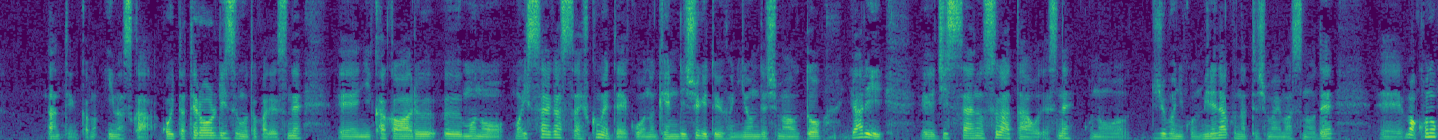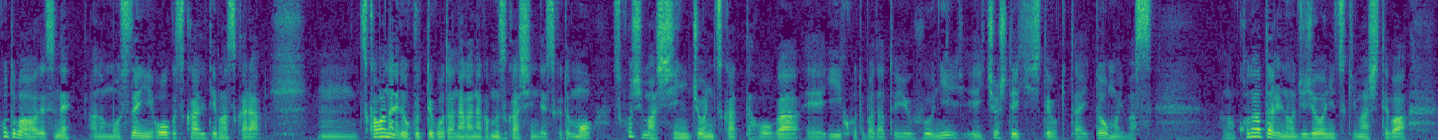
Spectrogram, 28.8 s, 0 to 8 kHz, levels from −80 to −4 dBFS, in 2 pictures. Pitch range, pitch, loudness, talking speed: 110-130 Hz, 120 Hz, -23 LUFS, 420 characters per minute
